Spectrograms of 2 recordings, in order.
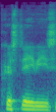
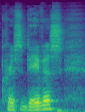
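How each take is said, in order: First: The surname is said with an English pronunciation. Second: The surname is said with a Welsh pronunciation. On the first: "English or North American pronunciation" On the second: "Welsh pronunciation"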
